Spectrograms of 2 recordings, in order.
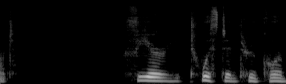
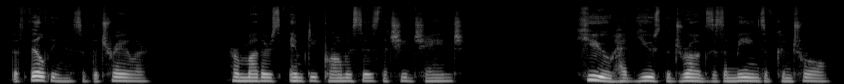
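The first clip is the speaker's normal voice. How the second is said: usual speaking voice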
